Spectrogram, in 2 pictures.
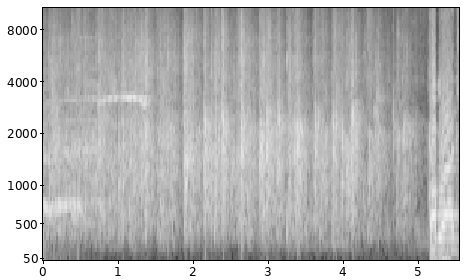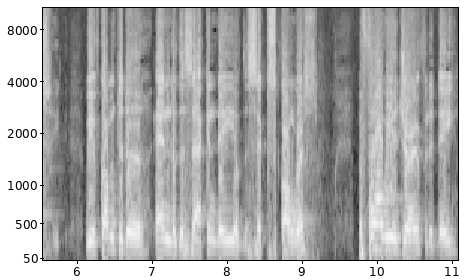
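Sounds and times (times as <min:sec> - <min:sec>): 
whistles or cheers: 0:00.0 - 0:01.6
audience applause: 0:00.0 - 0:05.2
speech: 0:05.2 - 0:11.0.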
